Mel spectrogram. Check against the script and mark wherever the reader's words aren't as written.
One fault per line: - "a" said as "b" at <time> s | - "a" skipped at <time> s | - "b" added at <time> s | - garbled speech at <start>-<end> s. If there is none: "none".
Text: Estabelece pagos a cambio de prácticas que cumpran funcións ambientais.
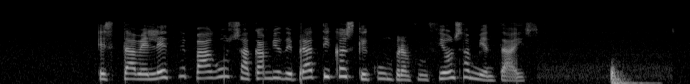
none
